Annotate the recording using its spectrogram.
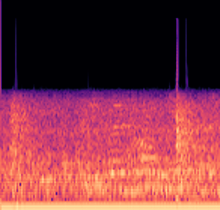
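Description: Indistinct chatter of diners in a busy restaurant, with two sharp knocks, one just after the start and one near the end.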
